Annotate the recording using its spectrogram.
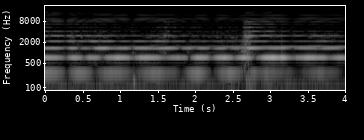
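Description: A singing bowl rings on with a slow wavering pulse, and is struck again nearly three seconds in.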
